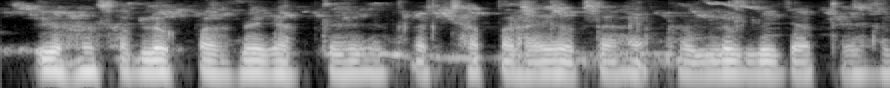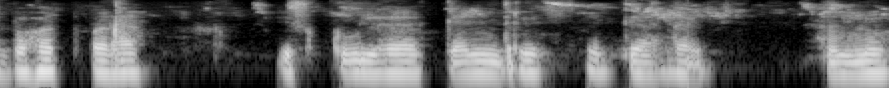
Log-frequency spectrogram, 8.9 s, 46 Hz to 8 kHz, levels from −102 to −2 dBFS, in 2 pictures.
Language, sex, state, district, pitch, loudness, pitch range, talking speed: Hindi, male, Bihar, Jamui, 115 Hz, -23 LUFS, 110-120 Hz, 160 wpm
